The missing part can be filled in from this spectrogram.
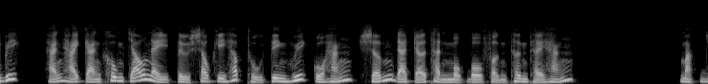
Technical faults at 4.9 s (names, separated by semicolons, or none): none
